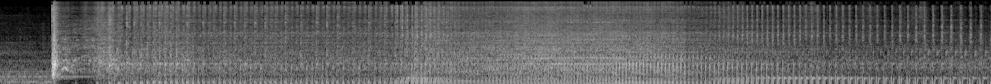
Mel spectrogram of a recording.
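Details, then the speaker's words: Makita G4101R generator with Robin (Subaru) EH25-2 engine, governor just adjusted: starts but speed surges and sags unevenly, rough running because the dirty carburetor is missing a jet, before carburetor cleaning. "it'll start up it won't run great because obviously the carburetors got problems and it's missing that jet"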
